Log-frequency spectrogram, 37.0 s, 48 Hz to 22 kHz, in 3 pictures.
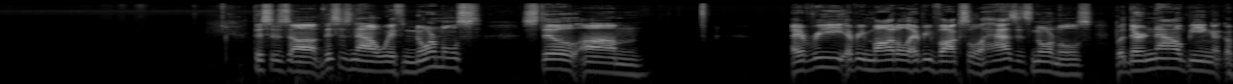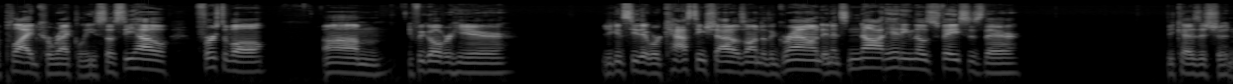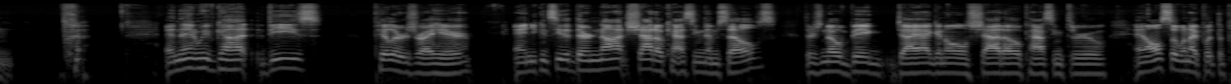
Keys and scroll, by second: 0.1 super+h, 0.8 super+h, 4.9-10.2 typing, 11.8-18.0 typing, 19.0-21.1 typing, 23.6 typing, 24.8-36.9 typing.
